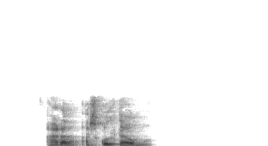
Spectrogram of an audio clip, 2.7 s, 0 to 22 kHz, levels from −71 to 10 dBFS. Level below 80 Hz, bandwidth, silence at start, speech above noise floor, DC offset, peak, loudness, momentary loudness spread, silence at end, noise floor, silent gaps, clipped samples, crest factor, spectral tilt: -54 dBFS; 7.8 kHz; 0.45 s; 56 dB; under 0.1%; -2 dBFS; -18 LUFS; 16 LU; 1.2 s; -73 dBFS; none; under 0.1%; 20 dB; -4.5 dB/octave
